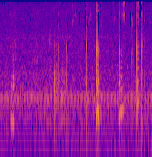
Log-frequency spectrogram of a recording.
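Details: Congo African grey parrot kept indoors giving baby noises: a string of soft squeaky clicks and brief chirping pops at irregular intervals, a few slightly louder toward the end, over a faint steady room hum.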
